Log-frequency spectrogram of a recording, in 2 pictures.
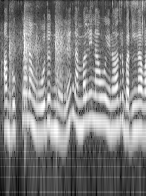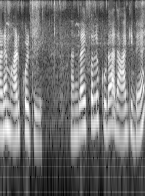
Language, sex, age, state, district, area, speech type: Kannada, female, 18-30, Karnataka, Chikkamagaluru, rural, spontaneous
